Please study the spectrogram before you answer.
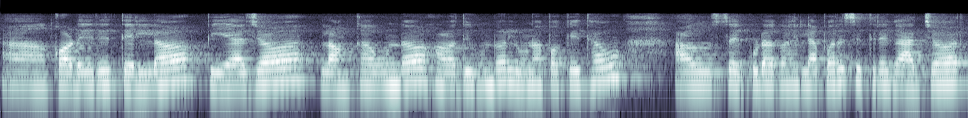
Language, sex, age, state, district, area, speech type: Odia, female, 18-30, Odisha, Dhenkanal, rural, spontaneous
